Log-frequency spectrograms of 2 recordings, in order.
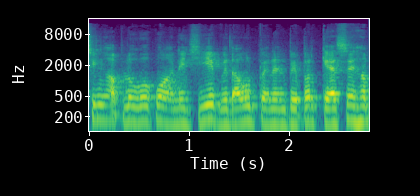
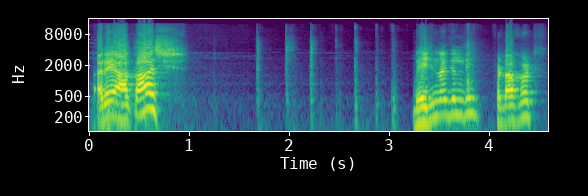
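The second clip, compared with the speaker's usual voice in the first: loud, higher-pitched call across the room; 4 semitones higher, 7 dB louder than usual. Real, not acted. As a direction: call urgently to a helper off mic. Calls a helper off camera. (ऊँची आवाज़ में पुकारते हुए)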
